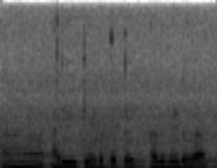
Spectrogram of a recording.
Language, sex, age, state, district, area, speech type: Malayalam, female, 30-45, Kerala, Idukki, rural, spontaneous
